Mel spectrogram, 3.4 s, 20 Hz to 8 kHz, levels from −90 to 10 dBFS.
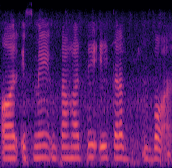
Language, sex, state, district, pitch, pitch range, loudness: Hindi, female, Jharkhand, Jamtara, 200 Hz, 195-205 Hz, -27 LUFS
